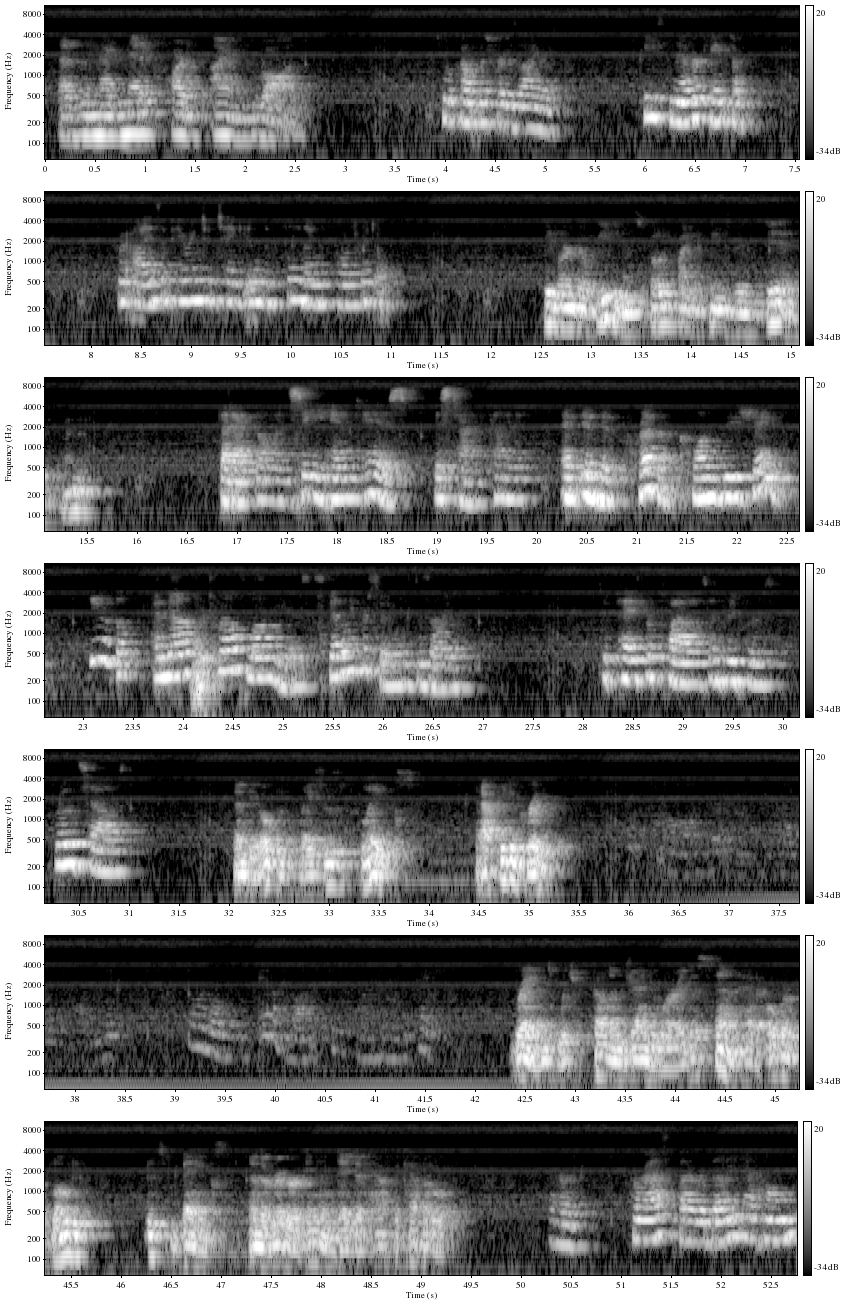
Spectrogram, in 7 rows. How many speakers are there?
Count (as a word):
ten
